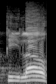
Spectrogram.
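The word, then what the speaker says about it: قيل: Tapi alhamdulillah Imam Asim tidak membaca dengan ismam. Kita baca qila saja biasa. Qila, begitu.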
